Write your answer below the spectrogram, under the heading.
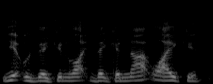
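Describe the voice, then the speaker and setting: American guy, gravelly, kinda high voice, emphatic storytelling, restarts a lot. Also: normal speed. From United States. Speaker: podcast guest. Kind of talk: casual conversation.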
